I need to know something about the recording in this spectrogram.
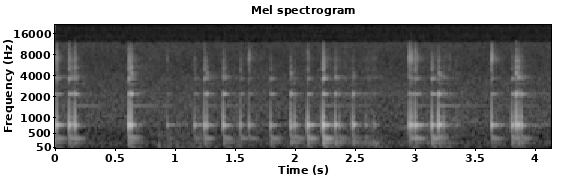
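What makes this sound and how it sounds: Long black nails tap with both hands on the shoulders of a large, hollow, empty clear glass fish bowl. An irregular series of quick, clinking taps sounds, each giving a short, bright glassy ring with a steady tone around 780 Hz. Some taps come in quick pairs, with quiet gaps between them.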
